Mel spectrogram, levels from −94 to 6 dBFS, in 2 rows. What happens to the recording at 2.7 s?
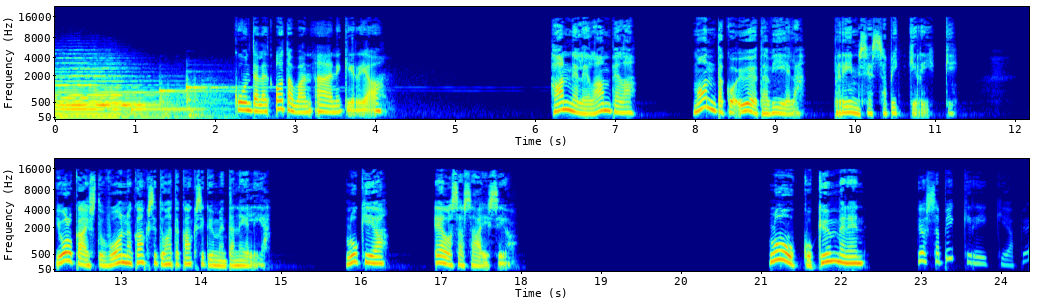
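Right around 2.65 s there are compressed frames skipped. A small chunk of the encoded stream never got played, either because those frames were missing or because the decoder rejected them as damaged, so the audio lurches forward by roughly 70 ms. That jump fits about three frames at 23.2 ms each. At the join, the audio is heard to jump ahead abruptly.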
